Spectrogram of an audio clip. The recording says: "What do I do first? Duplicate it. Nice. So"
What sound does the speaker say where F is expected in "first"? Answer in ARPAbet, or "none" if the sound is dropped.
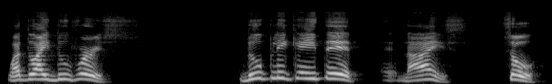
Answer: F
